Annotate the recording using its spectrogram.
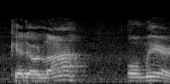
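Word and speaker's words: Chedorlaomer: Kedar-Laomer is the way it will actually be pronounced.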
